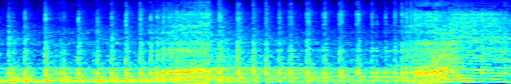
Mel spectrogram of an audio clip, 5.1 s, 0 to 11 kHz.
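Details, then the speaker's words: Suzuki TS185 barn find after sitting 25 to 30 years, first run: crisp, popping two-stroke revs on throttle blips and falls back cleanly; engine sounds tight and runs normally, needing only fine tuning. "Well, I'm going to call that a success. It sounds good. It's going to take a little bit of fine tuning, but the engine sounds tight. It sounds good."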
